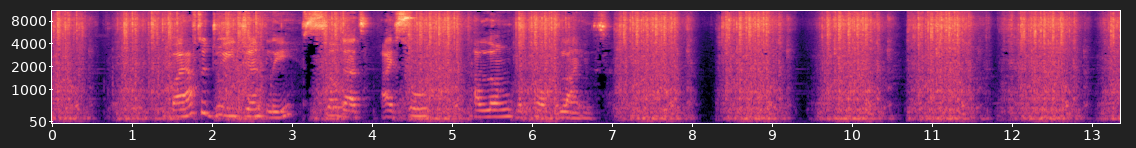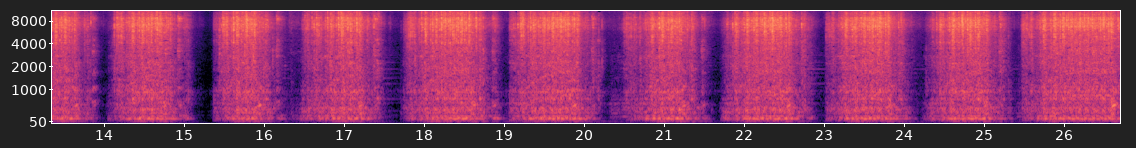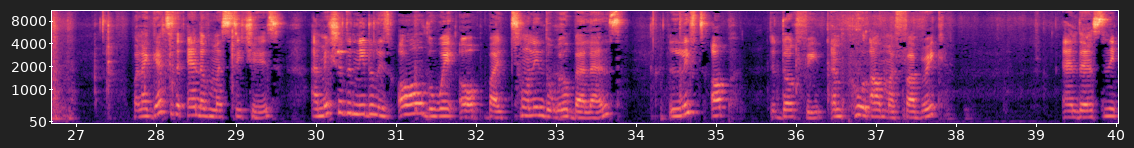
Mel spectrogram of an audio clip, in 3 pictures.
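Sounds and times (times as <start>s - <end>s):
sewing machine stitching: 0.0s - 27.0s.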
